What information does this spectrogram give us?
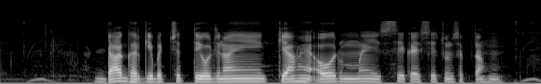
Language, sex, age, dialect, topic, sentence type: Hindi, male, 18-24, Awadhi Bundeli, banking, question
